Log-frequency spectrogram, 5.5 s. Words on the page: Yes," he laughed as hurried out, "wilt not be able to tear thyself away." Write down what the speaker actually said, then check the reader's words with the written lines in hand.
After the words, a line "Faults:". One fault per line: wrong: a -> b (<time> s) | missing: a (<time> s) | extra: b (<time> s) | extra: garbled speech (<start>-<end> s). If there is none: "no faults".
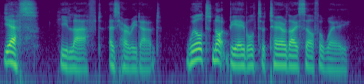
Yes," he laughed as hurried out, "wilt not be able to tear thyself away."
Faults:
no faults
